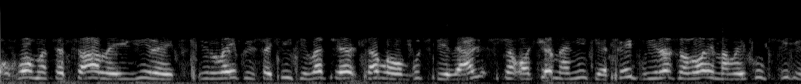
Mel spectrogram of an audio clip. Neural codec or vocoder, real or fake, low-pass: codec, 16 kHz, 8 kbps, FreqCodec, smaller model; fake; 7.2 kHz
